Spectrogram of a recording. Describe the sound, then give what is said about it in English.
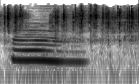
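Dice rattle and clatter in a continuous, bright scattering of clicks as a player rolls for a charm check in a game, with a steady hummed or sung vocal tone over the first half. “I'm gonna roll my charm.”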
